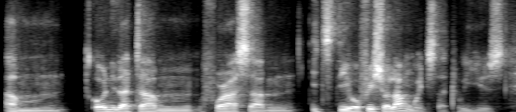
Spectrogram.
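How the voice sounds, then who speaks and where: Mellow-voiced Ugandan man hosting a watch-along. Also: lowish voice, a little slow. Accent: Ugandan English. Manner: relaxed, conversational, many ums and uhs. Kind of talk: casual live watch-along chat and match commentary.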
